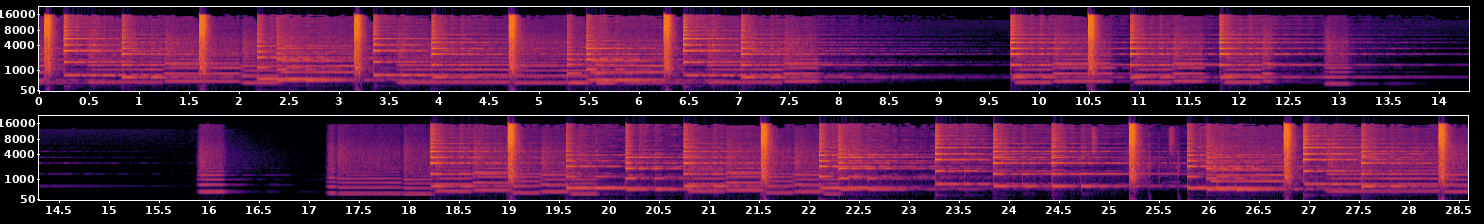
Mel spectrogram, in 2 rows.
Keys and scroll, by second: 27.2 ctrl+c, 27.7 ctrl+b.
